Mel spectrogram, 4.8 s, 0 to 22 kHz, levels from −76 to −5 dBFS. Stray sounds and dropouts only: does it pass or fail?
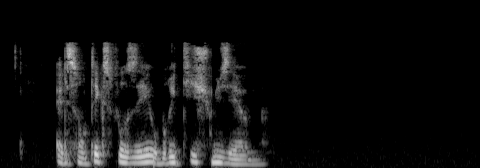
pass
